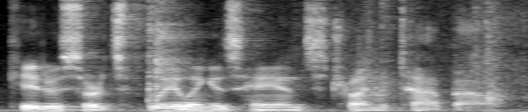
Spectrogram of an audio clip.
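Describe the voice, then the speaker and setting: A man's voice: sits low, normal speed, very noisy. A man narrating a script at a table read, reading the stage directions plainly.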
